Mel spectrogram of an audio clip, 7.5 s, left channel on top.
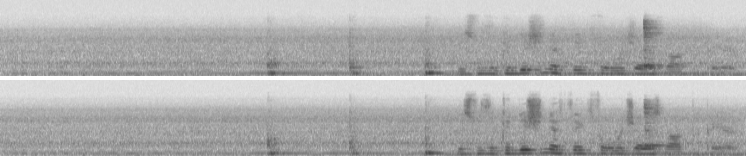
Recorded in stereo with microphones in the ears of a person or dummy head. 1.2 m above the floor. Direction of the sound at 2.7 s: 10° right (ahead or behind).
